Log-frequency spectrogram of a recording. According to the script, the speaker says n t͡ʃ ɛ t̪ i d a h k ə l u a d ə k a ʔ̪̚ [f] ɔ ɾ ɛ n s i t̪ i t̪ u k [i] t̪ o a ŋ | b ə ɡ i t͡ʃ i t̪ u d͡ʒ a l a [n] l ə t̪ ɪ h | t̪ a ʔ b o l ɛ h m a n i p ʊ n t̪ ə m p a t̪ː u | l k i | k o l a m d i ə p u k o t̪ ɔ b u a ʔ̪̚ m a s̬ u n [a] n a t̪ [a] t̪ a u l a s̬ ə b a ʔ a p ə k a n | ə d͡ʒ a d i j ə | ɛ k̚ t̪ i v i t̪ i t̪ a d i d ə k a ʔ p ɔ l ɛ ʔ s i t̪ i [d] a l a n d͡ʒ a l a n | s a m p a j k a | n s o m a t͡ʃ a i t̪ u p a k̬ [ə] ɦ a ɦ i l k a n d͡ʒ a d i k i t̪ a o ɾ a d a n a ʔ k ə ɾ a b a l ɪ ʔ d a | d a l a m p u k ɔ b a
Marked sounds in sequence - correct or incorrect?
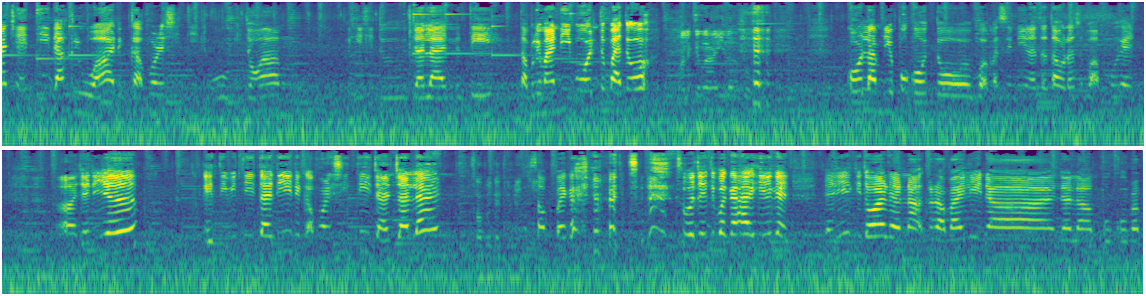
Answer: correct, correct, correct, incorrect: i, correct, incorrect: d͡ʒ, incorrect: a

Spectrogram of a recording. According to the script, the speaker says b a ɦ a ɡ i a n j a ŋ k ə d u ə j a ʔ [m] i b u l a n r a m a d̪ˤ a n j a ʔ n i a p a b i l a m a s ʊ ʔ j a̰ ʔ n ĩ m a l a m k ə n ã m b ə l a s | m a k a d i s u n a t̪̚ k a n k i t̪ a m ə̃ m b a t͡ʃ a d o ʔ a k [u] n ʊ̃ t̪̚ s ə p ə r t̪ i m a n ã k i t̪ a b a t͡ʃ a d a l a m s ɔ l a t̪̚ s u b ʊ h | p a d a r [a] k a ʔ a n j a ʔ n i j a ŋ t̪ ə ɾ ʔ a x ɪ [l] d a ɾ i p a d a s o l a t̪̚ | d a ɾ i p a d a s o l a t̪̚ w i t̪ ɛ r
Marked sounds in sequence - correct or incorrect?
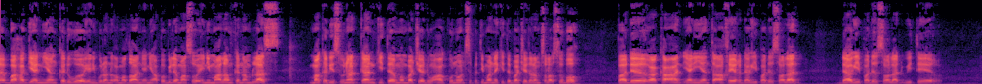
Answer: incorrect: n, correct, correct, incorrect: r

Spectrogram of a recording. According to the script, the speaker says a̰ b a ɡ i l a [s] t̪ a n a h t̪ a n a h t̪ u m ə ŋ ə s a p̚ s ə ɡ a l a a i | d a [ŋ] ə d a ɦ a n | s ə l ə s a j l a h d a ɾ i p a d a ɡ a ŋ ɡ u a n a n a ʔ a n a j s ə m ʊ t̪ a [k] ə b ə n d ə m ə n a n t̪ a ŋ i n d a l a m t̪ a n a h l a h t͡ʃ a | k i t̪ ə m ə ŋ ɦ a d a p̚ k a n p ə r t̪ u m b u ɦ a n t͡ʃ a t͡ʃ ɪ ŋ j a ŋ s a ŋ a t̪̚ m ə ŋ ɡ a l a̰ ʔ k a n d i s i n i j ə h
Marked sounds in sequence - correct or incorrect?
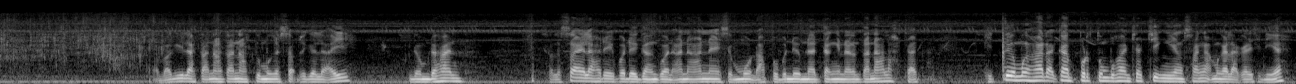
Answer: incorrect: h, incorrect: m, incorrect: p

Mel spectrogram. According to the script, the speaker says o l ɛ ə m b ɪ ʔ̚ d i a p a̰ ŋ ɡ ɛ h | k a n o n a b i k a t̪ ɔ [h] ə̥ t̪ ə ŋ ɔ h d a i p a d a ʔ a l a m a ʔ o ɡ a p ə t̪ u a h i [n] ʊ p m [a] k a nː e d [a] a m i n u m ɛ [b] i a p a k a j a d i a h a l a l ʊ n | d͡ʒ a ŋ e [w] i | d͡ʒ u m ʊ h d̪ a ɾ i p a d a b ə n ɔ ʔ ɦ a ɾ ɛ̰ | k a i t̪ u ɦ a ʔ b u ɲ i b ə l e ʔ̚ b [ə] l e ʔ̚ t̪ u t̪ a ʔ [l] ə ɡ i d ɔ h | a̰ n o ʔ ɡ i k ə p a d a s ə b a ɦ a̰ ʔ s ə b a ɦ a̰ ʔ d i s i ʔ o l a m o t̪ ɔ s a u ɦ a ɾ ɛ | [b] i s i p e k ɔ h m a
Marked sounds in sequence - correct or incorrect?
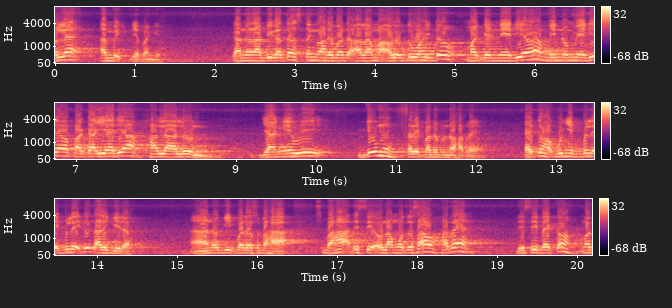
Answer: incorrect: s, incorrect: d, correct, incorrect: i, incorrect: d, correct, correct, correct, incorrect: d

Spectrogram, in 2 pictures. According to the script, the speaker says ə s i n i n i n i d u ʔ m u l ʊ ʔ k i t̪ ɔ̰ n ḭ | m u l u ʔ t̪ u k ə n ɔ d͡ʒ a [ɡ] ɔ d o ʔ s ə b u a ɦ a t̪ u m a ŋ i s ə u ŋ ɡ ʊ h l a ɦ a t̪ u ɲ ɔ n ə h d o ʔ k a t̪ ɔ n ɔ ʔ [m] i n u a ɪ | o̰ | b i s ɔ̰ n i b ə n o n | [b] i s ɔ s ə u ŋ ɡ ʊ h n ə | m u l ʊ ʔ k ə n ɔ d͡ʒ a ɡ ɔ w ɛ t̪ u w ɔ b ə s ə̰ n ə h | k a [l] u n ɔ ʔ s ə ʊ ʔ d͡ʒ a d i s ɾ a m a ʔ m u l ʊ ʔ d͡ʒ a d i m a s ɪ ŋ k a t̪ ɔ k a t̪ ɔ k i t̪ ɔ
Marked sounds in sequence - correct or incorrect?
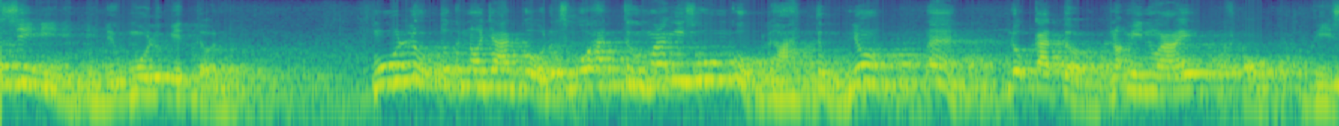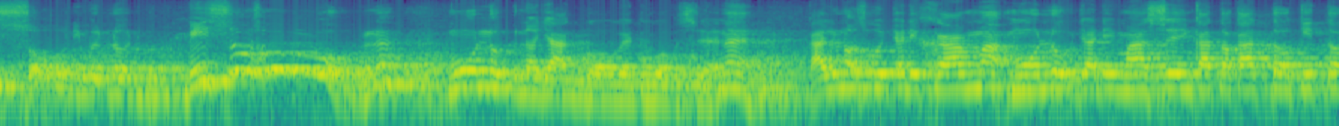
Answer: correct, correct, correct, correct

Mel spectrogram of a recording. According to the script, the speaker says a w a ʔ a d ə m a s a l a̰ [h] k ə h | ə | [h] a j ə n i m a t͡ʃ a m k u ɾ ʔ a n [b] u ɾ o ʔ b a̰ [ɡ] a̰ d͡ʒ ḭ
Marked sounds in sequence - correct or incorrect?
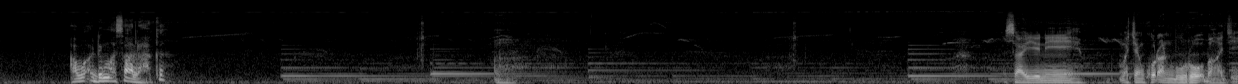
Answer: correct, incorrect: s, correct, incorrect: ŋ

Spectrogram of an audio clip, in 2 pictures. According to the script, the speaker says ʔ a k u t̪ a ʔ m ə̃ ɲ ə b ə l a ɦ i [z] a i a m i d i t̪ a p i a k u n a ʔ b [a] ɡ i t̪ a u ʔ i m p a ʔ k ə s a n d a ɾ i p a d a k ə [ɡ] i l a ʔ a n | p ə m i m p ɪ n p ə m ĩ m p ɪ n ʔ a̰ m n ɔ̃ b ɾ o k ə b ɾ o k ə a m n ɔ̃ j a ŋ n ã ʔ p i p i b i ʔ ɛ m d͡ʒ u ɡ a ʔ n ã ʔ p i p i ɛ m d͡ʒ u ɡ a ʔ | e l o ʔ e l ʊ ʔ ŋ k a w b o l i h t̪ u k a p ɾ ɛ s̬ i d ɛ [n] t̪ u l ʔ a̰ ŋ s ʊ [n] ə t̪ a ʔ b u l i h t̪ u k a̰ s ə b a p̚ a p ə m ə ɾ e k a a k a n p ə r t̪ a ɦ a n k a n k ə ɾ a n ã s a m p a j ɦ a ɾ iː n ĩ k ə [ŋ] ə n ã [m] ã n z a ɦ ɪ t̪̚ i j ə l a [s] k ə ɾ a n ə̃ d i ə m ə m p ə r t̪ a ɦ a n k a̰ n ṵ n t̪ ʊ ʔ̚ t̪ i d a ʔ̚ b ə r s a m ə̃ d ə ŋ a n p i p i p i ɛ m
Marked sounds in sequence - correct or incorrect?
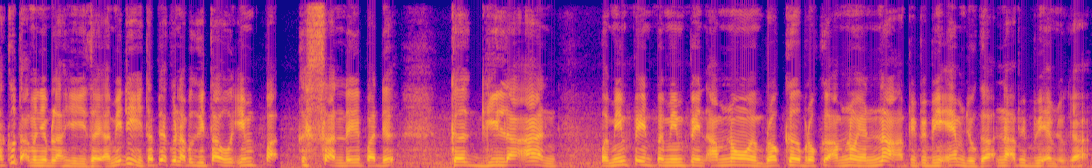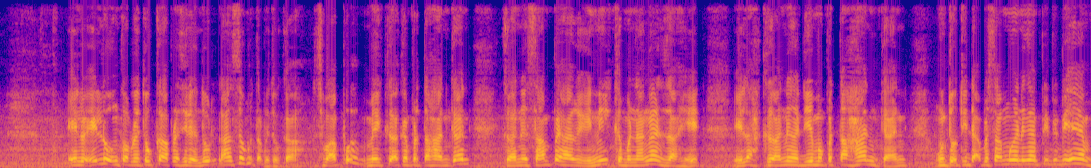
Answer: correct, incorrect: ə, correct, correct, incorrect: ŋ, incorrect: m, incorrect: ŋ, incorrect: h

